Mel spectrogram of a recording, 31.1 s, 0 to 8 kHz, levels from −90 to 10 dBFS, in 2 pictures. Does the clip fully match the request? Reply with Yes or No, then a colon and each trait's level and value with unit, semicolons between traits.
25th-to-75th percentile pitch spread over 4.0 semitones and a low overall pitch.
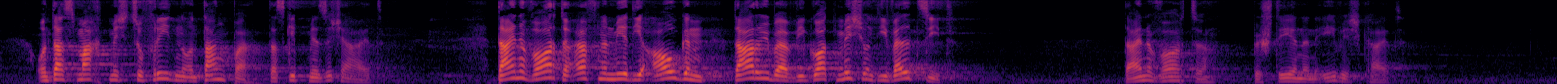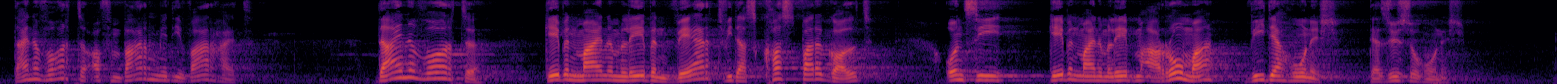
No: average, 4.7 semitones; medium, 155 Hz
